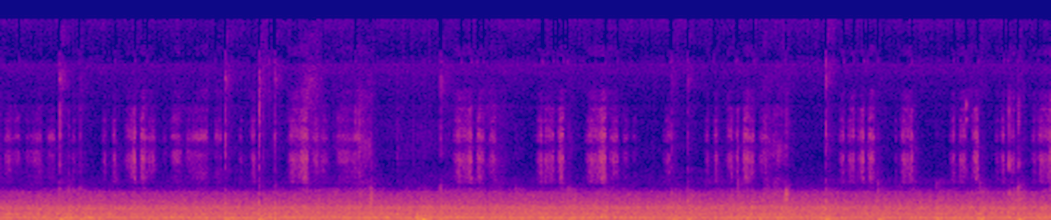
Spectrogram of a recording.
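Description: Quiet scratching of writing on a board or paper during a chemistry lesson on cracking, with faint irregular scrapes and taps continuing steadily at close range.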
